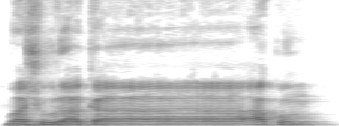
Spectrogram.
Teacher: طرح سے پڑھنا ہے۔ اسی طرح شرکا یہ مد آیا اور مد کے بعد حمزہ ہے تو یہاں پر مد کو ہم نے لمبا کرنا ہے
